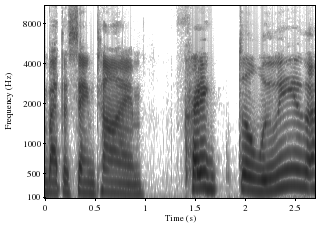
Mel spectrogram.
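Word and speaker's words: DiLouie: Craig DeLuey, is that how we say his name?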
